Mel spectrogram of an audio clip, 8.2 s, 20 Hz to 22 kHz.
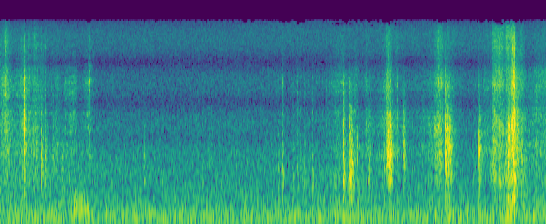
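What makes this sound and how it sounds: Glossy pages of the last 2002 issue of a Sports Illustrated magazine with vintage ads are bent and turned by hand, with only fingers touching the thin paper. A soft steady hiss opens the clip, then sharp, bright crinkles and rustles come in irregular bursts, growing busier and louder in the second half.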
